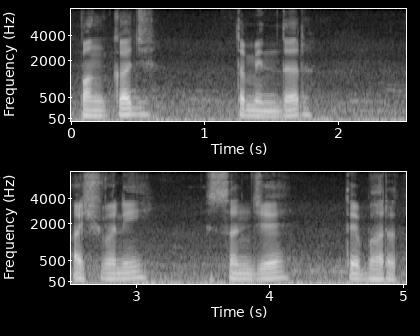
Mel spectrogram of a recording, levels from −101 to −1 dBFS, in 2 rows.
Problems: background sounds at intervals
